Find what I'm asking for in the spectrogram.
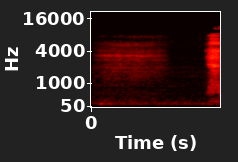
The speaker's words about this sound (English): So I want you to take a deep breath in and out and center back into your heart space.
